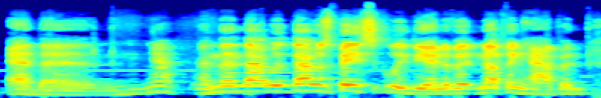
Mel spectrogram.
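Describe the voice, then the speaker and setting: A man's voice: fairly high pitch, quick pace, faint music behind. An American man co-hosting a gaming show, telling stories in casual banter and acting out the reactions he quotes. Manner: animated storyteller who acts out quoted reactions. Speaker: gaming podcast co-host. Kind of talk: casual banter while playing a video game.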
